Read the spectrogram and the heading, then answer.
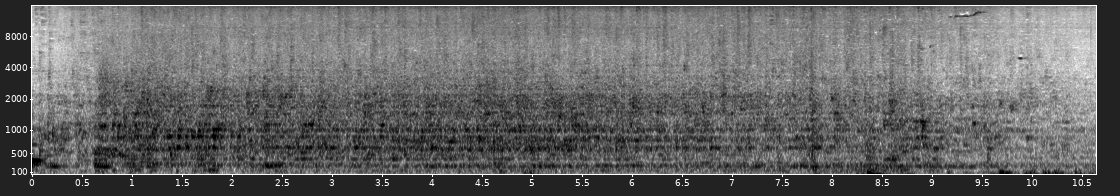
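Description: A toilet flushes in a bathroom, producing a loud, steady rush and gurgle of water that continues for about ten seconds, easing only slightly near the end.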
